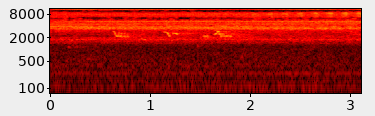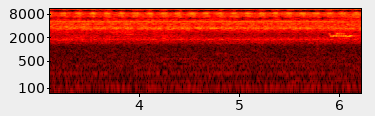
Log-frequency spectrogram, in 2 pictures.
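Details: Dry-season cicada chorus in dipterocarp forest, a continuous shrill buzz with rapid rhythmic pulsing; scattered brief bird chirps break in at a few moments.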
